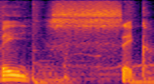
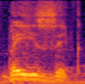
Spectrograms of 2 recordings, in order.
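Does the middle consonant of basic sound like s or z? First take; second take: s; z. First: The middle consonant sounds like an s. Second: The middle consonant sounds like a z. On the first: The speaker calls it right. "this word should be pronounced basic" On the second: The speaker calls it wrong. "this is normally the way Brazilian students say basic. This sounds like z"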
